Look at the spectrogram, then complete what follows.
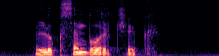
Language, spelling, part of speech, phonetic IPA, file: Polish, luksemburczyk, noun, [ˌluksɛ̃mˈburt͡ʃɨk], Pl-luksemburczyk.ogg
